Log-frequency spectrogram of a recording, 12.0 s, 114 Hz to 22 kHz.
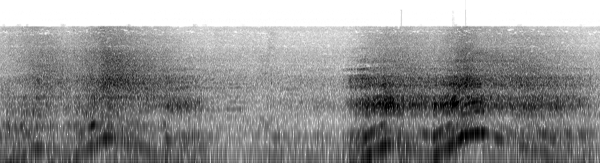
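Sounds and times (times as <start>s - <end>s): car engine revving and idling: 0.0s - 12.0s.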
